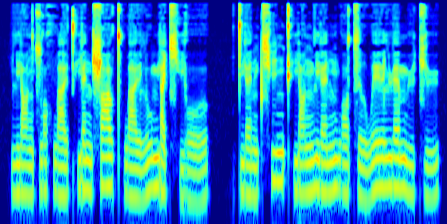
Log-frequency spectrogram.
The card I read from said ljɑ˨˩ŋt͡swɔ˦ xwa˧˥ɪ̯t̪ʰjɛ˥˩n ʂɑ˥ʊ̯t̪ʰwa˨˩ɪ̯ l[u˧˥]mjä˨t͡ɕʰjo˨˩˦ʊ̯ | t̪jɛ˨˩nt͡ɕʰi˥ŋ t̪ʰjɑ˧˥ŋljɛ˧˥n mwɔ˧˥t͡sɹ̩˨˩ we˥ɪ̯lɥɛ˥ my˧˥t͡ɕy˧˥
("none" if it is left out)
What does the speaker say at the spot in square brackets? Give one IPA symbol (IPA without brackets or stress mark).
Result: u˥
